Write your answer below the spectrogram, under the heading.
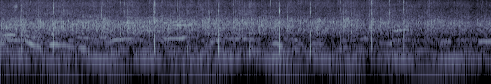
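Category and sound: crowd, audience clapping hands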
